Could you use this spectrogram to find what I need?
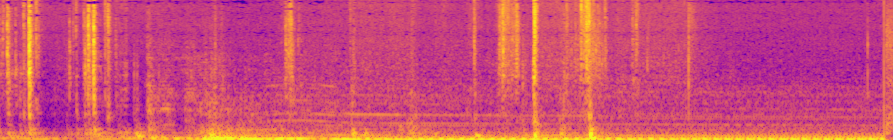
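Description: A car's engine hums with a steady low rumble, with a few sharp clicks and knocks early on and one louder thump midway.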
